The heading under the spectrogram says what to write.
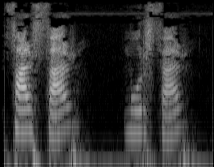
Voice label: swedish grandfather

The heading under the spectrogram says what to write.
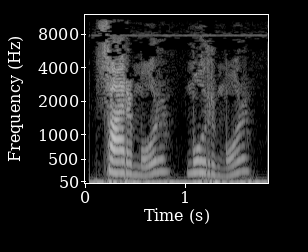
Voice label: swedish grandmother

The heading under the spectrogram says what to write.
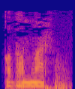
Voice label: men, turkish

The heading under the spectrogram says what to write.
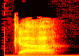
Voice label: "k", Dutch alphabet

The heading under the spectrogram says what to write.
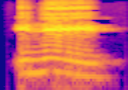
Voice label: yesterday, irish

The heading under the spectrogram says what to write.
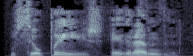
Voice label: portuguese your country is big

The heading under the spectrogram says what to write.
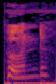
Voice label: swedish dog

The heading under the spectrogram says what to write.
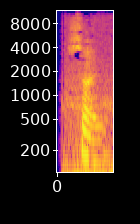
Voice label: "who", Cantonese

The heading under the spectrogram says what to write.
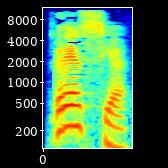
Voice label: portuguese Greece

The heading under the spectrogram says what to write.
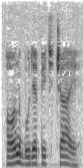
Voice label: slovak he will drink tea

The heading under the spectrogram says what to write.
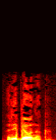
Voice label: russian child

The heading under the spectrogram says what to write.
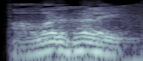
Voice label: "them", tamil

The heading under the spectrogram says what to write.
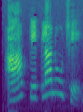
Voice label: gujarati how much is this; interrogative preposition; આ કેટલાનું છે?; [ā keeṭeleāneum chhee?]

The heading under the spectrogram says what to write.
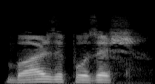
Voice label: Sorry, Dari

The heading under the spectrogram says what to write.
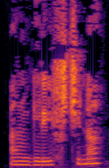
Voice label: "English", Slovene

